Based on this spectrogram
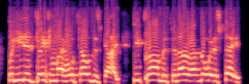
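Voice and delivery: high, rushed put-on complaint; high-pitched mimicry of someone protesting; mock protesting woman. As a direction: imitate a pleading excuse way up in pitch.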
